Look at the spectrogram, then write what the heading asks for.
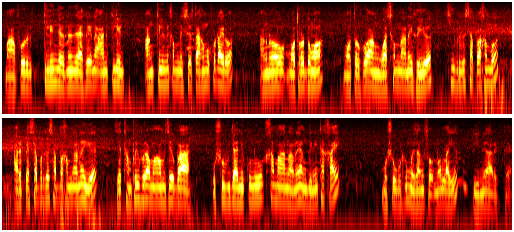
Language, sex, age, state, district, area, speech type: Bodo, male, 45-60, Assam, Udalguri, rural, spontaneous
